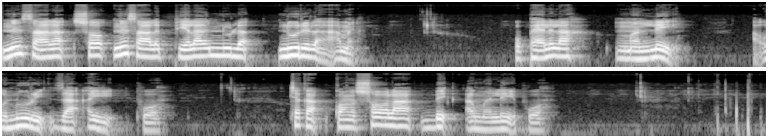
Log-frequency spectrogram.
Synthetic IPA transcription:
nɪ˦a˨˦nɪ˦n˦saː˨lɪ˦pɪ˨ɛ˨la˦ | nuː˦ɾi˦la˨a˦mɛ˨ | ʊ˨pɛː˨lɪ˦la˦ | ŋ͡ma˨nle˦˨ | a̰˨ʔʊ˨nuː˦ɾi˨zaː˨ʔa˦jḭ˨ | pʰʊ˦ɔ˦ | t͡ʃɛ˦ka˨kɔ˨nsɔː˦la˦be˦a˨ŋ͡ma˨nle˦˨pʰʊ˦ɔ˦

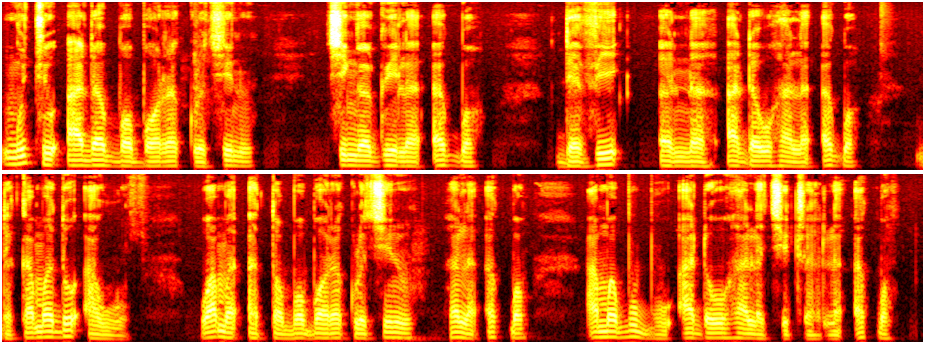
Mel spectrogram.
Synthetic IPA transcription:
ŋũ˦t͡ʃu˦a˨ɖə˨bɔ˨bɔ˨ɖə˦klo˨t͡ɕi˦nũ˦ | t͡ɕi˦ŋə̃˨ɡu˦i˦lə˨ə˦ɡ͡bɔ˦ | ɖə˨vi˦ | ə˨nə̃˨a˨ɖə˨wo˦ɦã˦lə˨ə˦ɡ͡bɔ˦ | ɖə˨ka˦mə̃˦d̪o˦ʔa˨wu˨o˨ | wo˦a˦mə˨ə˨t̪ɔ˨bɔ˨bɔ˨ɖə˨klo˨t͡ɕi˦nũ˦ | hə˦lə̰˨ʔə˦k͡pɔ˦ | a̰˨mə˨bu˦bṵ˨a˨ɖə˦wo˦ɦã˦lə˨t͡ɕi˨tɾə̰˨lə̰˨ə˦k͡pɔ˦

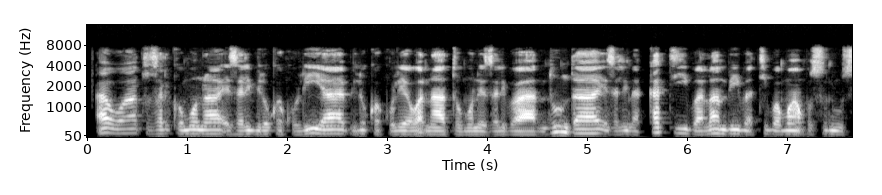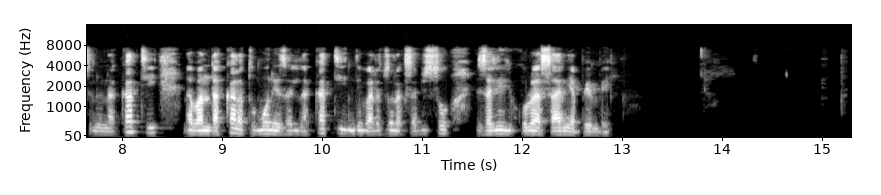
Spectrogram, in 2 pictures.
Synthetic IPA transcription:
a̰˦wa˦to˨za˨li˦ko˨mɔ˦na˨e˨za˨li˦bi˨lɔ˦kɔ˨ja˨ko˨li˦ja˦bi˨lɔ˦kɔ˨ja˨ko˨li˦a˨wa̰˦na˦to˨mɔ˦na˨e˨za˨li˦ba˨ndu˦nda˦e˨za˨li˦na˨ka˦tʰi˦ba˨la˦mbi˦ba˨ti˦bwa˨mwa˦ja̰˨bo˨su˦ni˦mo˨su˦nu˨na˨ka˦ti˦na˨ba˨nda˨ka˦la˨to˨mɔ˦ni˨e˨za˨li˦na˨ka˦ti˨˦nde˦ba˨la˦zo˦la˨ki̥˨sa˨bi˦so˦e˨za˨li˦li˨ko˨lo˦ja˨sa˨a˦ni˨ja˨pɛ˦mbɛ˦˨

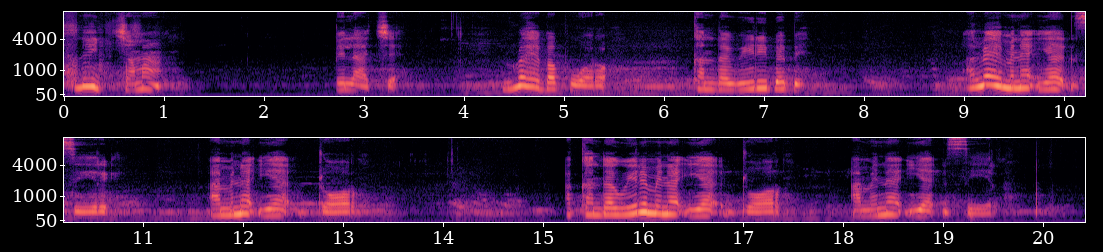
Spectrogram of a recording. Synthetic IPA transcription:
nɪ˦n˨t͡ʃa˨maː˦˨ | b̥e˦laː˨t͡ʃɛ˨ | lɔ˦hɛ˦ba˦pʰʊ˨ɔ˨ɾɔ˨ | kã˨nda˨wiː˨˦ɾi˦bɛ˦be˨ | a˨lɔ˦hɛ˦mɪ˨nɛ˦jɛ˦zɪː˨ɾɪ˨ | a˨mɪ˦nɛ˦ʔjɛ˦dɔː˨˦ɾ | a˨ka˨nda˨weː˨˦ɾi˦mɪ˦nɛ˦jɛ˦dɔː˦ɾ | a˨mɪ˦nɛ˦jɛ˦zɪː˨ɾɪ˨

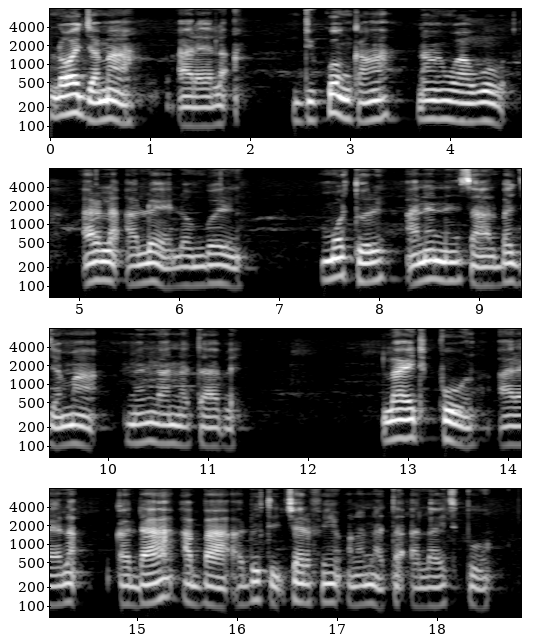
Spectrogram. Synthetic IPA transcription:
lɔ˦d͡ʒa˨maː˦˨a˨ɾɛː˨la˦ | di˨ko˦˨ŋ˨ka˨ŋa˦ | na˦ŋ˦waː˦wʊ˦b | a˨ɾɪ˦la˨ʔa˨lɔ˦ɛ˨lo˨mbo˦ɾi˨ŋ˦ | mɔ˦to˨ɾɪ˦a˨nɪ˦nː˦ɪ˦n˦saː˨lɪ˨ba˦d͡ʒa˨maː˦˨ | mɪ˦n˦la˨˦nːa˨taː˦bɛ˨ | la˦ɪ˦tpo˦˨na˨ɾɛ˨la˦ | ka˨daː˦a˨baː˨ʔa̰˨do˦tɪ˨t͡ʃɛ˦ɾɪ˨fɪ˦ʔʊ˨na˦na˨ta̰˦ʔa˨la˦ɪ˦tpoː˨n

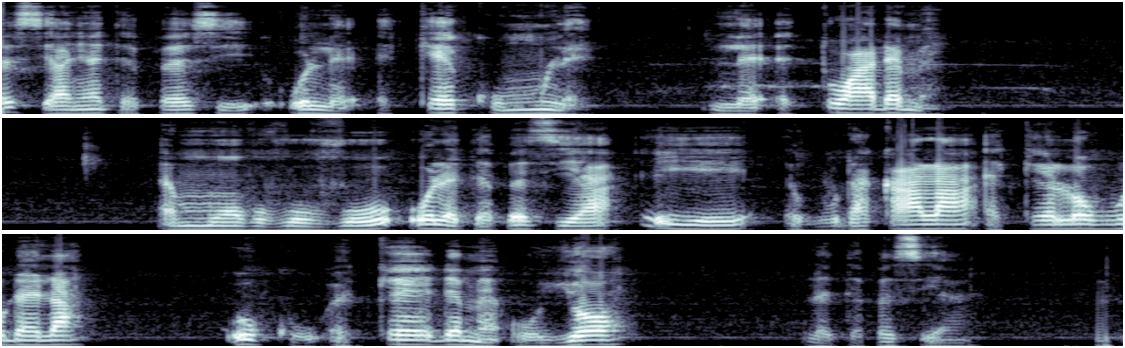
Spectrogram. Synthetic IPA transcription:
e˦si˨a˨ɲɛ̃˦t̪ɛ̰˨ɸɛ˦si˨wo̰˦lɛ˨ɛ˨kɛ˦kʰu˨mũ˦lɛ˨ | lɛ˨ʔɛ˨t̪ɔ˦a˨ɖɛ˦mɛ̃˨ | ɛ̰˨mɔ̃˨vo˨vo˨vo˨˦wʔo˦lɛ˨t̪ɛ˨ɸɛ˦si˨a˨e˦je˦ɛ̰˨βu˨ɖa˨ka̰˦la˦ɛ̰˨kɛ˦lɔ˦βu˦ɖɛ˦la˦ | wo˦ku˨ʔɛ̰˨kɛ˦ɖɛ˦mɛ̃˨ʔo̰˨jɔ˦ | lɛ˨t̪ɛ˨ɸɛ˦sḭ˨a˨

